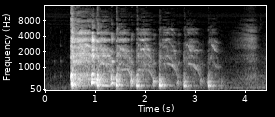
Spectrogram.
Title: Throaty Morning Cough: Cold approaching!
